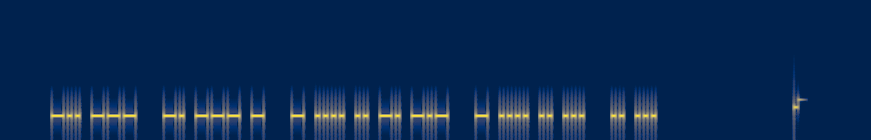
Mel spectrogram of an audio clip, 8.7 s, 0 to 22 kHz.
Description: Morse code, heard as a keyed tone, about 30 wpm, 700 Hz. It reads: DO NOT THINK THIS IS
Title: Sets of 5 Words Encore2 30wpm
